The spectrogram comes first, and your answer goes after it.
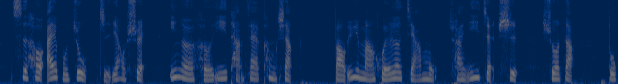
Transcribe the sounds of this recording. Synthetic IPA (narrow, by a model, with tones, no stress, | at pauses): t͡sʰɹ̩˥˧xo˥˩ʊʔa˥ɪpu˧˥ʈ͡ʂu˥˩ʈ͡ʂɻ̩˨˩jɑ˥˧ʊʂwe˥˩ɪ | i˥nə˞˧˥xɤ˧˥ʔi˥t̪ʰɑ̰˨˩ŋt͡sa˥˩ɪkʰɤ˥˧ŋʂɑ˥˩ŋ | pɑ˨˩ʊʔy˥˩mɑ˧˥ŋxwe˧˥ɪlə˥˧t͡ɕja˧˥mu˨˩˦ʈ͡ʂʰwa˧˥ni˥ʈ͡ʂə̰˨˩nʂɻ̩˥˩ | ʂwɔ˥t̪ɑ˥˩ʊ | pu˧˥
